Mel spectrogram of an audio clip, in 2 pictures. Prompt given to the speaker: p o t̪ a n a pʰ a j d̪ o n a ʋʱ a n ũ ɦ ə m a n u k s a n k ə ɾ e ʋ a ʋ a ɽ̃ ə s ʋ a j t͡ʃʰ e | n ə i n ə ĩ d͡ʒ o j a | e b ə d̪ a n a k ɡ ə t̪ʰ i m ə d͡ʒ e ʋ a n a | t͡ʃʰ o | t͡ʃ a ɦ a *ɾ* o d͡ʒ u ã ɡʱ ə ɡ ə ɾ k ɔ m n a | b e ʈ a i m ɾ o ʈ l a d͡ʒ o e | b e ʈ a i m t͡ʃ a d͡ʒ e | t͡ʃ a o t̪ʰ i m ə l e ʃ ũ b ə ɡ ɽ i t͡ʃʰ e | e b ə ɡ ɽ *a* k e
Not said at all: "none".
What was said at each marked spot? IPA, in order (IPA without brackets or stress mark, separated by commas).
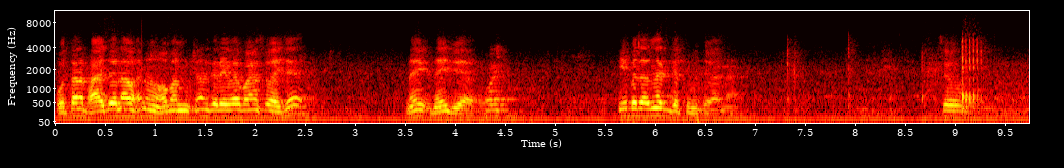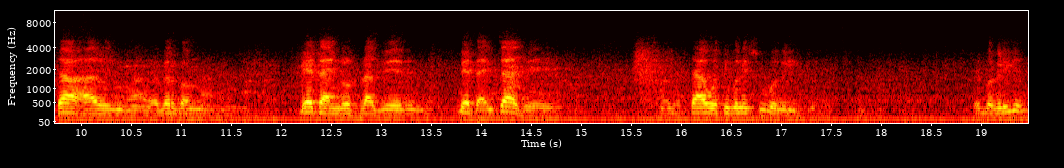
ɾ, i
